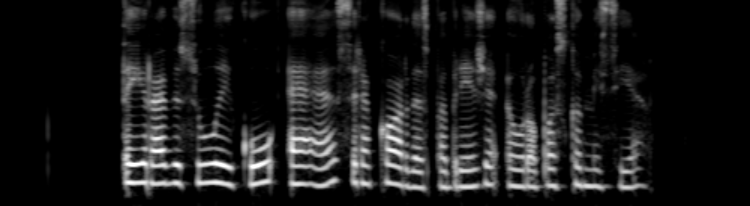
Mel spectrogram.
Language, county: Lithuanian, Telšiai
